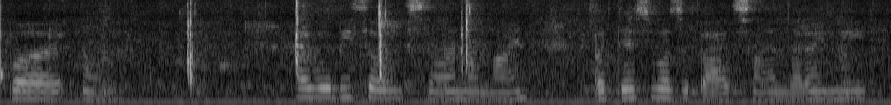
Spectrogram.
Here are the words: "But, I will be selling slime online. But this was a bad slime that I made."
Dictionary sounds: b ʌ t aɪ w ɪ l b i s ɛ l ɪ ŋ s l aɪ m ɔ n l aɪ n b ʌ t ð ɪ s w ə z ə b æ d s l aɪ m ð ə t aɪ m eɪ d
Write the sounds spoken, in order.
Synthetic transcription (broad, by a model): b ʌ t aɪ w ɪ l b i s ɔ ɪ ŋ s aɪ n ɔ n l aɪ n b ʌ t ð ɪ s w ə z ə b æ d s aɪ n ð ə t aɪ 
